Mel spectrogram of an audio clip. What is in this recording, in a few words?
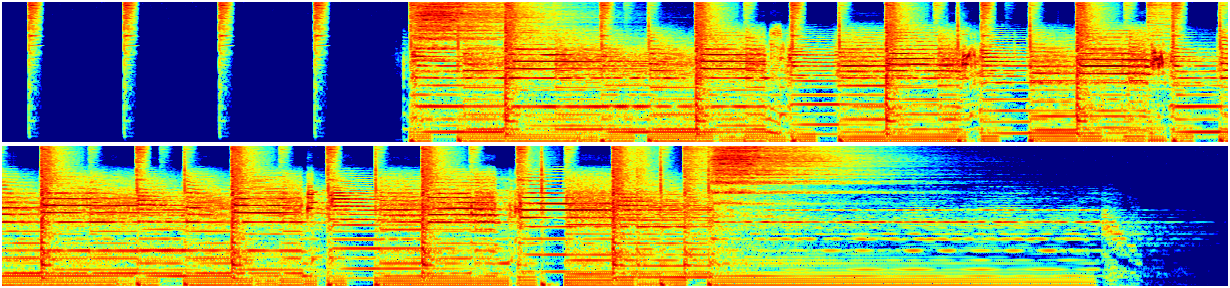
Classic Rock Arp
